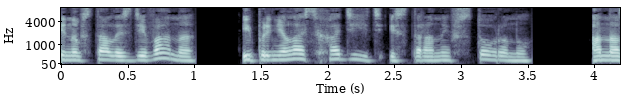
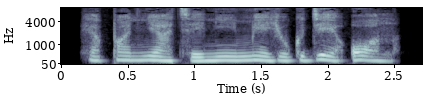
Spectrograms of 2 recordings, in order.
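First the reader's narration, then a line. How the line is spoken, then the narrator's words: Quiet reply. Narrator (Russian): тихо ответила Инга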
